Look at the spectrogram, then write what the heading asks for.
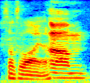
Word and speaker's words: Santaolalla: I always feel like if I read it the way it's spelled, that sounds too like Gustavo Santaolalla. Laya. Because it's Laya. Oh, yeah. Santaolalla.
